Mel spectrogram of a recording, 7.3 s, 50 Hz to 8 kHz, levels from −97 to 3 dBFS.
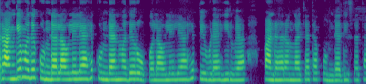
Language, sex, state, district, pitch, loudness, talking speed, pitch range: Marathi, female, Maharashtra, Gondia, 220 Hz, -22 LUFS, 130 wpm, 210-230 Hz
